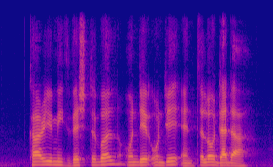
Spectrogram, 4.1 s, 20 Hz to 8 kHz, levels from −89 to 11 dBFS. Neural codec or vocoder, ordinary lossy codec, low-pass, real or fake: codec, 16 kHz, 0.8 kbps, ZipCodec; none; 7.2 kHz; fake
